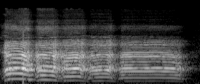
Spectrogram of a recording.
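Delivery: big loud put-on belly laugh; mocking loud laugh. Imitating a person laughing at his cancelled trip, in a loud mocking laugh. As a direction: ham up someone laughing at you. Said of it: "one person actually laugh hardcore".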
